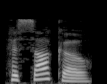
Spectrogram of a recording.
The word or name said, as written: hisako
